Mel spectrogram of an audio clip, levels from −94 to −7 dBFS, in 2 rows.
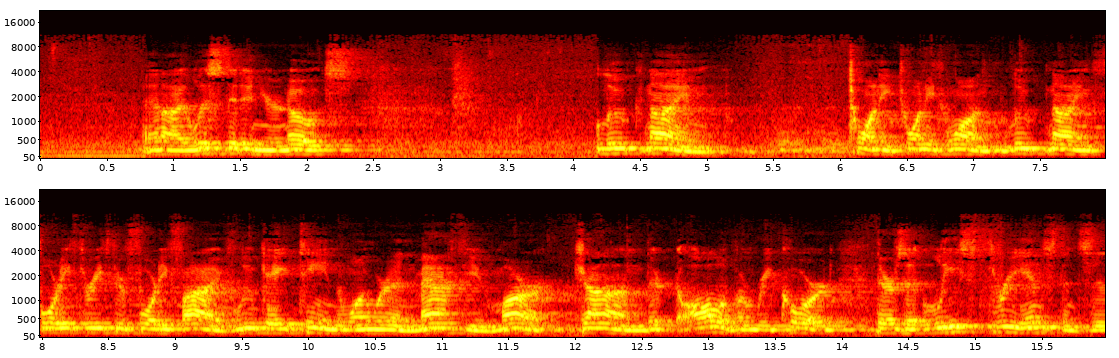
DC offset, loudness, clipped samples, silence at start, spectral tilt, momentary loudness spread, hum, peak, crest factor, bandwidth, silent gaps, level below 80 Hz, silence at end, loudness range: under 0.1%; -27 LUFS; under 0.1%; 0 s; -6.5 dB/octave; 18 LU; none; -12 dBFS; 16 dB; 11 kHz; none; -56 dBFS; 0 s; 4 LU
